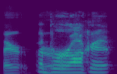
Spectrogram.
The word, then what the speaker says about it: Baraka: How do you pronounce him? Baraka.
